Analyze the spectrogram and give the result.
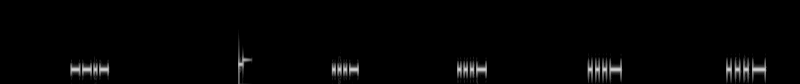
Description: Morse code, heard as a keyed tone, about 37 wpm, spaced as for 8 wpm, 700 Hz. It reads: Q VVVV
